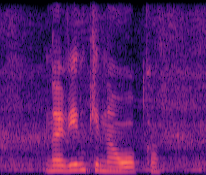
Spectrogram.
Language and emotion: Russian, neutral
